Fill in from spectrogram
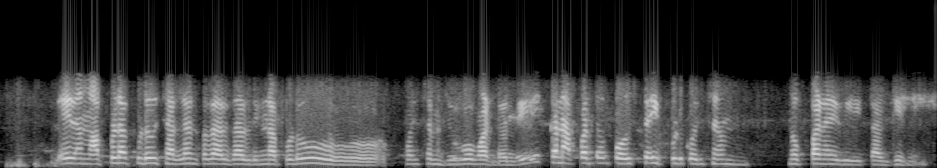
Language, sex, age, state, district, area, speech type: Telugu, female, 18-30, Telangana, Hyderabad, urban, conversation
